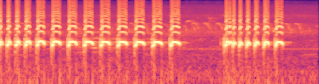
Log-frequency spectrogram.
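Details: Zebra dove, local Javanese bird, on a lure recording meant to make others sing. A long, fast, regular series of bright, clipped notes stops briefly, then resumes as a quicker run that trails off.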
